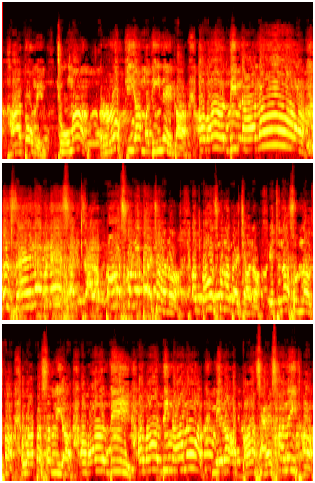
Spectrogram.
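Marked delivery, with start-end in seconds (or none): 3.9-11.3 crying out to her grandfather; keening lament. Acted. Zainab cries to grandfather. 14.0-18.6 mourning wail; keening lament. Acted. Zainab cries to grandfather.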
